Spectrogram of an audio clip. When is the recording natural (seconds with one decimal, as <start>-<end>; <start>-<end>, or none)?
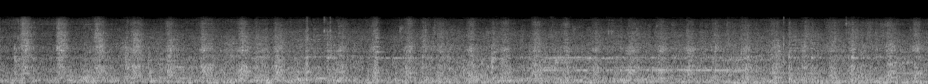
0.0-2.1; 3.1-6.1; 7.0-9.3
